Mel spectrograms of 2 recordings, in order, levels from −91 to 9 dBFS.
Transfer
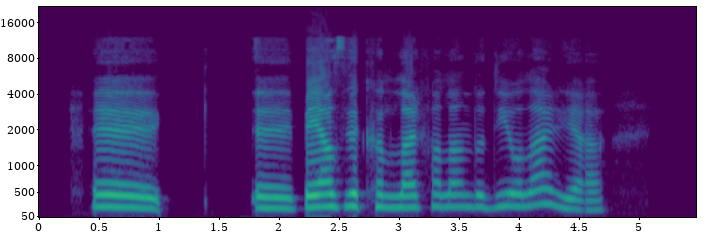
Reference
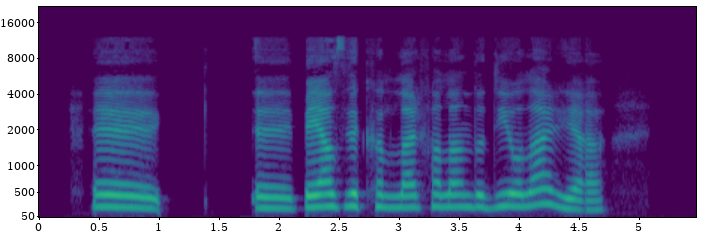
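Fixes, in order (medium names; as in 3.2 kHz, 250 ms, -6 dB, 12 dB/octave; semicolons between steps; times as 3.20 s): clip repair -20.5 dBFS; trim 0 dB, from 3.16 s +4.5 dB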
